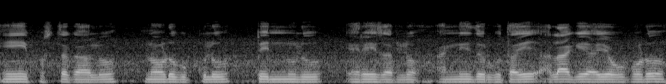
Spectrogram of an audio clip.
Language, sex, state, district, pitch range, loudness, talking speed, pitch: Telugu, male, Andhra Pradesh, Visakhapatnam, 115-120 Hz, -24 LUFS, 115 wpm, 120 Hz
